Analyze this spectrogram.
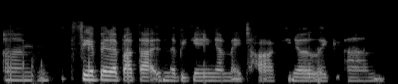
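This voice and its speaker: A woman's voice: on the low side, level tone, fairly quick, vocal fry, no room sound, muffled recording. A young woman scholar answering questions on a video call, hesitant, with many fillers and "right?" tags. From United States, Kentucky. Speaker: guest scholar. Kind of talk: online Q&A answer.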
